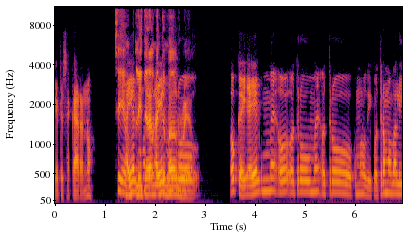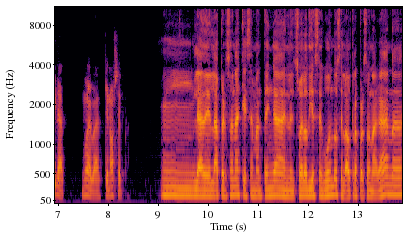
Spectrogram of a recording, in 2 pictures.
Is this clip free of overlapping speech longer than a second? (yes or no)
no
